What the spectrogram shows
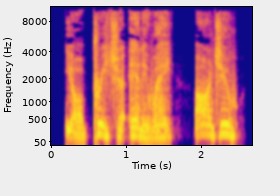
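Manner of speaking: hushed whisper. A frightened soldier who believes he will die speaks to another man, whispered. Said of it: "Joe whispered".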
